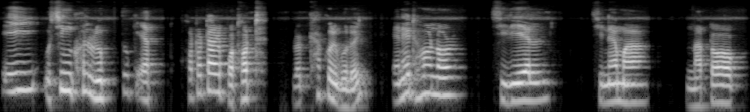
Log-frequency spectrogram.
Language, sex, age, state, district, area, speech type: Assamese, male, 60+, Assam, Majuli, urban, spontaneous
